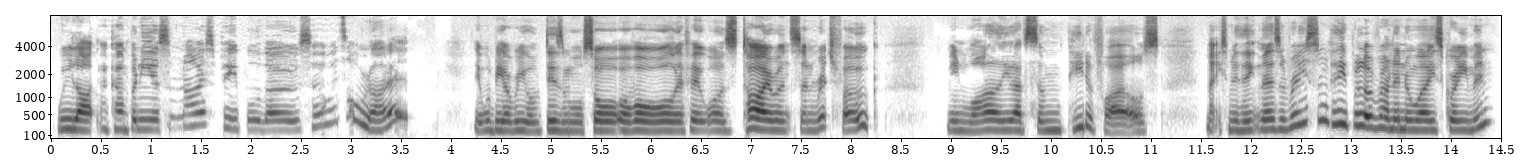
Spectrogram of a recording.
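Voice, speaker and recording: This ordinary demon, voiced by a woman, lazes about in hell and rambles wryly in loose, colloquial speech with a mild tease, as if in a comic puppet show. Her voice is dark, relaxed, natural and fairly low, delivered at normal speed. The recording is very dry.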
